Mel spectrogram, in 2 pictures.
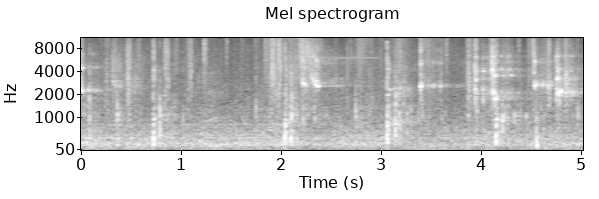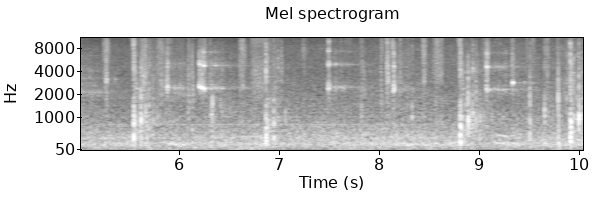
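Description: Tennis rally on a hard court: the ball is struck back and forth with rackets, a sharp hit every one to two seconds. Short high chirps of shoes squeaking on the court come in between the shots, over a quiet, hushed crowd.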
